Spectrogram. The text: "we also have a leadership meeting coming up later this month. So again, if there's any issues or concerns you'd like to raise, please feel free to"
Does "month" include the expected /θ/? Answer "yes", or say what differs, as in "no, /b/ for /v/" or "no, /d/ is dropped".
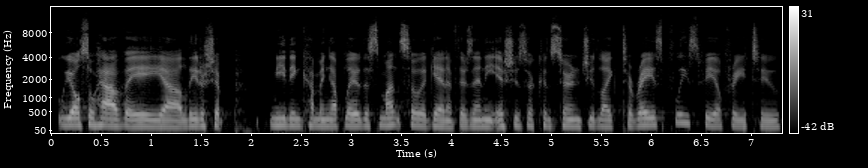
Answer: yes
